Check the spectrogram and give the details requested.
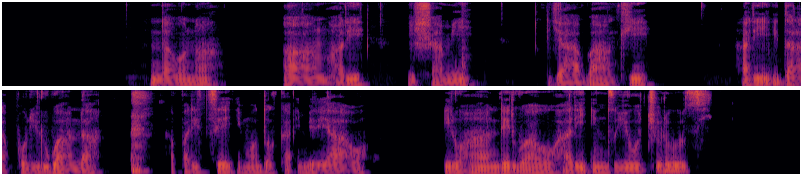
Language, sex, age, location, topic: Kinyarwanda, male, 18-24, Musanze, finance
